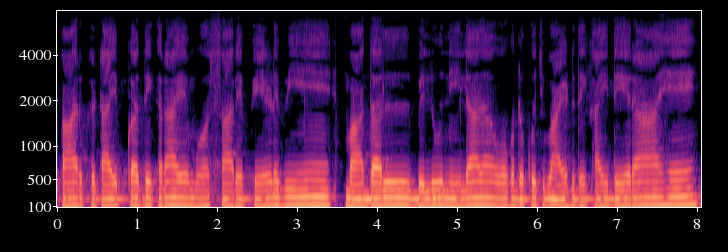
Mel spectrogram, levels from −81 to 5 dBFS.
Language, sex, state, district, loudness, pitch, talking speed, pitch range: Hindi, male, Bihar, Jamui, -15 LUFS, 115 Hz, 165 wpm, 110-120 Hz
